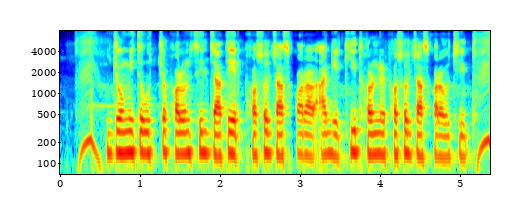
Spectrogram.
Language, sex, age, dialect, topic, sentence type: Bengali, male, 18-24, Northern/Varendri, agriculture, question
